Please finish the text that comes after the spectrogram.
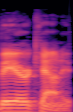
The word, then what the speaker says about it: Bexar County: that reference good movie It's pronounced beay County okay fine I'm gonna go with it Bear County I trust all of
